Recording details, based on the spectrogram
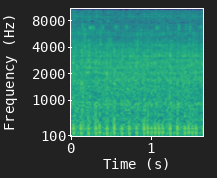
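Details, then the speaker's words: AJS single-cylinder motorcycle on the road, after the carburettor slide was cleaned for a sticking throttle; plug looked fine. Uneven thumping with occasional dropped firing pulses at very slight throttle opening, persisting wider; misfire, cause unknown. "Now it's developed this misfire. It only seems to be happening"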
